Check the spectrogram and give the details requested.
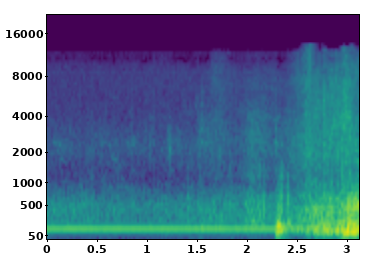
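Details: A steady low engine hum runs throughout, then wind buffeting and rumbling noise build up over the final second, with no animal calls heard.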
